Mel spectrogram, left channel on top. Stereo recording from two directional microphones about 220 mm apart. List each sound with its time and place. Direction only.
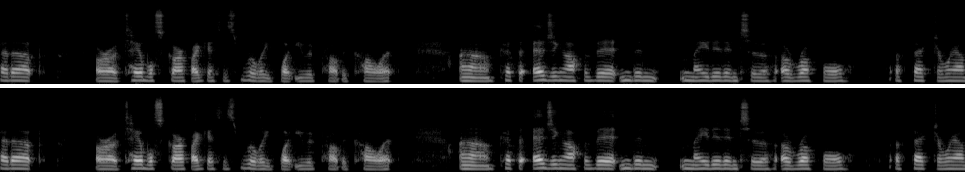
0.0 s speech: 35° right (ahead or behind)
